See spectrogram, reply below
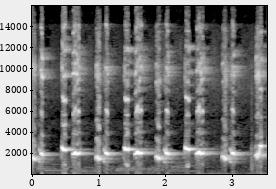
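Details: Caged Yellow-vented Bulbul hung outdoors in the early morning to encourage singing: bright, bubbly whistled phrases of short slurred notes, repeated roughly every half second with quick chattering accents.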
